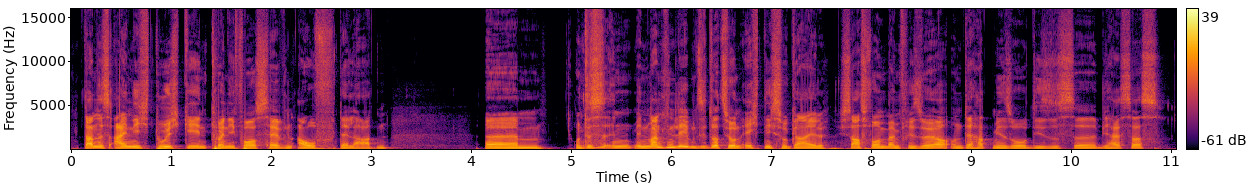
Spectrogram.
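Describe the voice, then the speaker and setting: A man's voice: medium pitch, no echo. A man hosting a podcast in a casual comedic monologue, rambling and crude with wired energy, recorded on a close mic in a small room. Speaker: podcast host.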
